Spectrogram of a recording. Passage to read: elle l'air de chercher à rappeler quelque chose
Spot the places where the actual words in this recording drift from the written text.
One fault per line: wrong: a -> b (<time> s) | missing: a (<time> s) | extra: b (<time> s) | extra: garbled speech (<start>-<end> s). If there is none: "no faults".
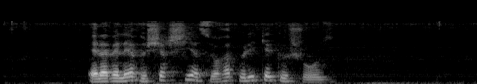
extra: avait (1.0 s)
extra: se (2.0 s)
